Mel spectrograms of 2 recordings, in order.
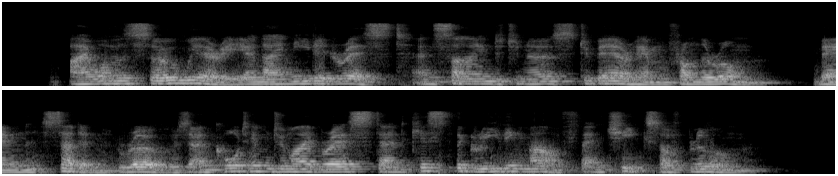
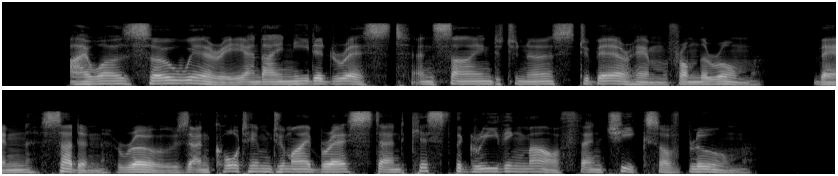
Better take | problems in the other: second | noise reduction (neural separator model SepFormer DNS4)

